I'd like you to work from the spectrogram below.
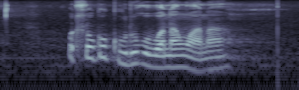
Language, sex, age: Northern Sotho, male, 23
